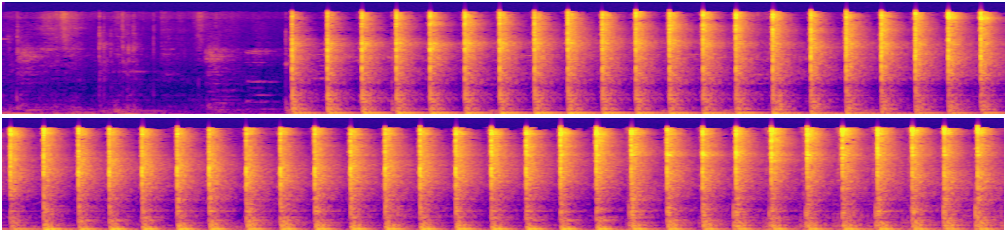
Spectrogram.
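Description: Hammer tapping a bent steel hinge pin down into a door hinge: rapid, even metal-on-metal taps at about four a second, starting about two seconds in. The bend in the pin makes it fit tightly, so it has to be driven home.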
